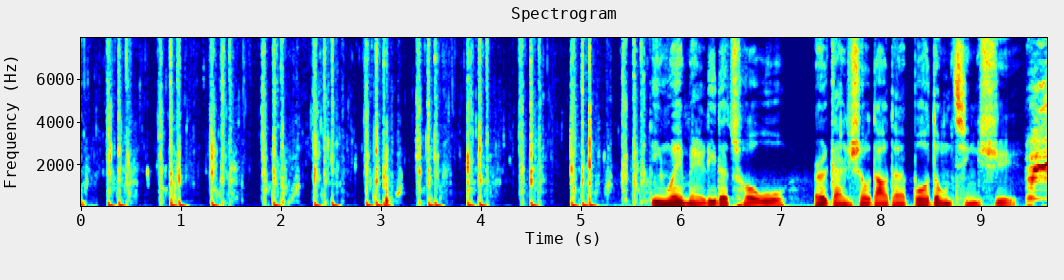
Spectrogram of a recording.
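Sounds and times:
horse hooves clip-clopping: 0.0s - 5.7s
speech: 5.7s - 9.5s.

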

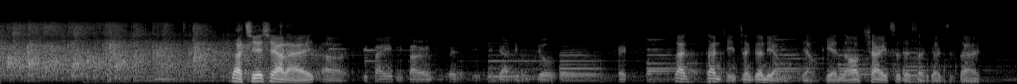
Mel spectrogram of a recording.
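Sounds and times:
applause: 0.0s - 3.1s
speech: 2.3s - 10.0s.

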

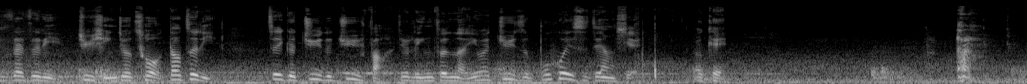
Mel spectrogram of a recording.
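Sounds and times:
speech: 0.1s - 7.4s
throat clearing: 9.6s - 10.0s.

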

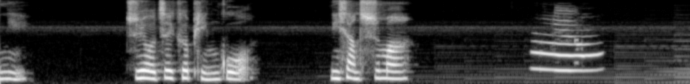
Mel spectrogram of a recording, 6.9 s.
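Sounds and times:
speech: 0.0s - 0.4s, 1.3s - 2.6s, 3.3s - 4.2s
cat meowing: 5.3s - 6.1s.

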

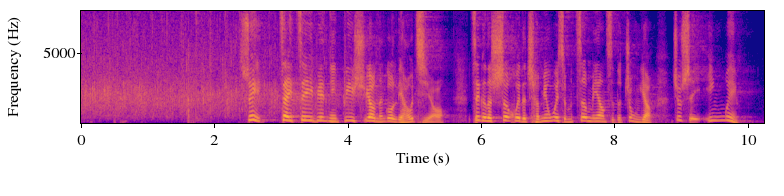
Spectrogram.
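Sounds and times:
audience applause: 0.0s - 4.2s
speech: 2.5s - 10.0s.

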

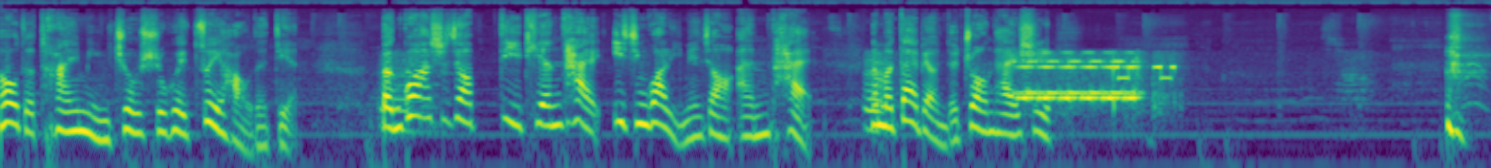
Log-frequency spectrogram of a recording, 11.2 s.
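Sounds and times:
speech: 0.0s - 8.1s
faint murmuring: 2.2s - 3.4s, 6.1s - 8.9s
telephone keypad dialing tones: 7.6s - 8.9s.

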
